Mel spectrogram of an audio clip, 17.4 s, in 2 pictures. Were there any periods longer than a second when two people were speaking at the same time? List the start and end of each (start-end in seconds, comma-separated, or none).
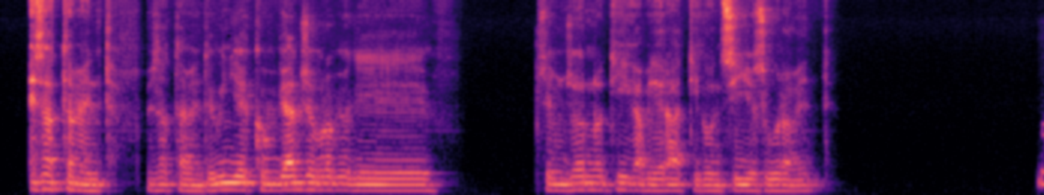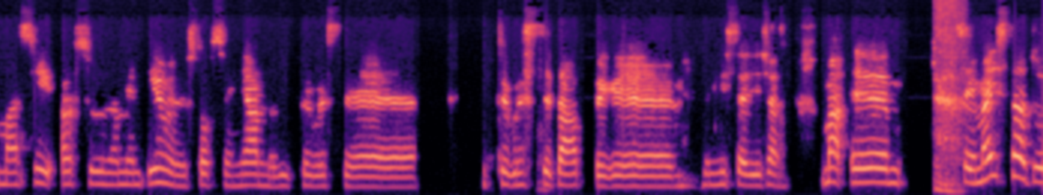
none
